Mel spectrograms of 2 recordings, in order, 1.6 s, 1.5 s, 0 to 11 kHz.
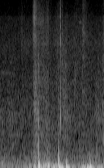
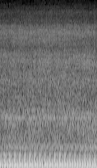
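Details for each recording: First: Honda Shadow motorcycle (possibly 650) that sat almost a decade, cold start attempts on choke after float valve adjustment: two long laboured, uneven cranking bursts that never catch and fade between tries; slow cranking, battery running down. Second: Honda Shadow motorcycle (possibly 650) that sat almost a decade, after battery charge: even, steady low thumping idle running under its own power while still pretty cold on choke; normal cold idle.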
